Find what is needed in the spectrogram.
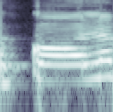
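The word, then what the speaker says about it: column: the word कॉलम तो कॉलम में देखिए सी ओ एल यू एम लेकिन एन जो है एन को हम नहीं बोल रहे हैं इसका उच्चारण नहीं कर रहे हैं तो यह वर्ड क्या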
